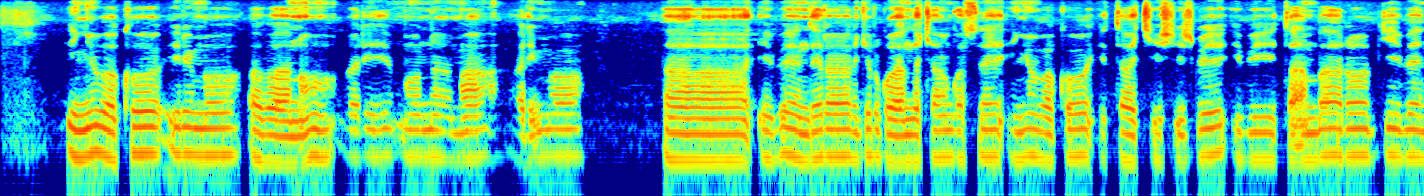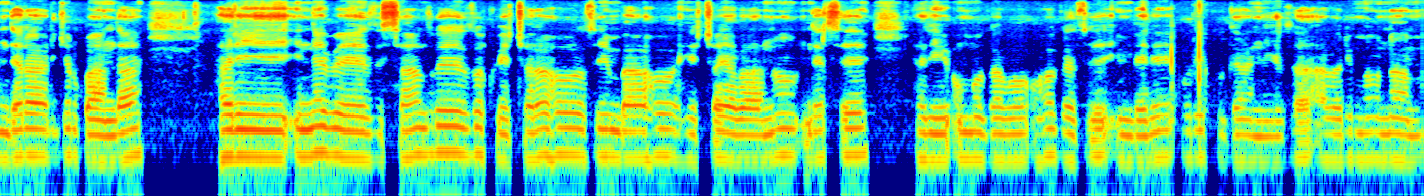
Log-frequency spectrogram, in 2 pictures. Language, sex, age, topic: Kinyarwanda, male, 18-24, government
